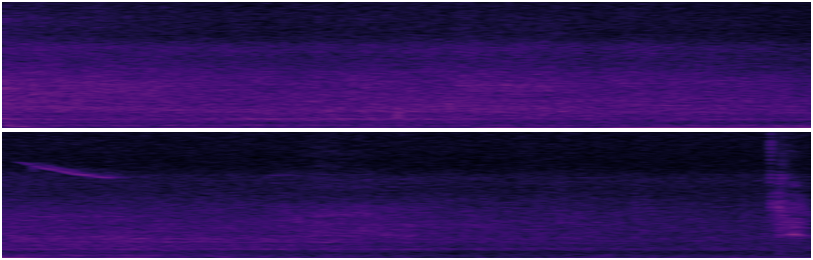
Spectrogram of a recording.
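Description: Distant road traffic: a low, steady rumble that swells in the middle, as a vehicle goes by, then fades slightly.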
